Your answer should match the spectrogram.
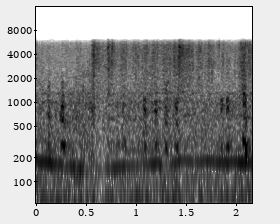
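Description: Ferrets dooking while they play: soft, quick, faint clucking sounds, with light scuffling.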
